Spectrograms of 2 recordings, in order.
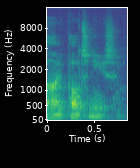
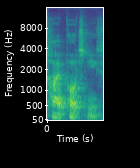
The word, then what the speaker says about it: hypotenuse: And I think that's why people find Pythagoras' theorem scary and tricky, because that word's got all of 3 syllables and some funny Greek spelling. 4 syllables, good job counting that.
